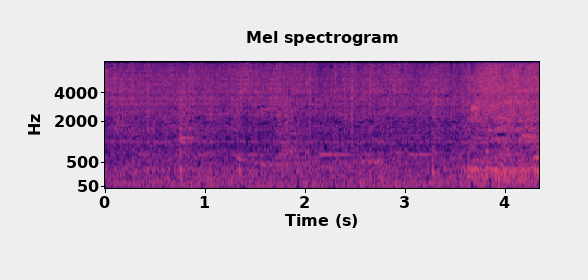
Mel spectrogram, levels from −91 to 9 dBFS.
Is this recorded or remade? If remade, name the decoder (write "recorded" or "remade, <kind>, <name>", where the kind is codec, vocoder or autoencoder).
recorded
